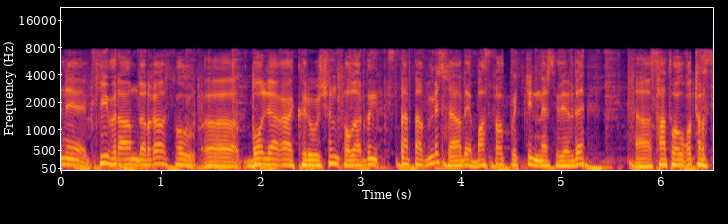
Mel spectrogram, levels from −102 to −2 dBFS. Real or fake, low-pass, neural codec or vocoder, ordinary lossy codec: fake; none; codec, 16 kHz, 4 kbps, X-Codec, HuBERT features, trained on balanced general audio; none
